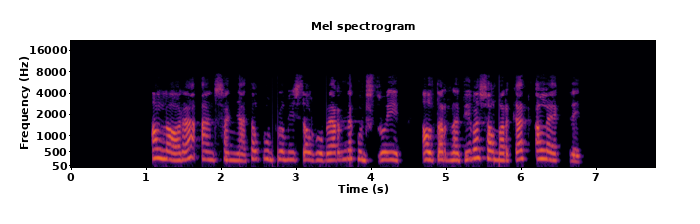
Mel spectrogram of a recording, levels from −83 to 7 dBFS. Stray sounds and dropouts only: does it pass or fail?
pass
